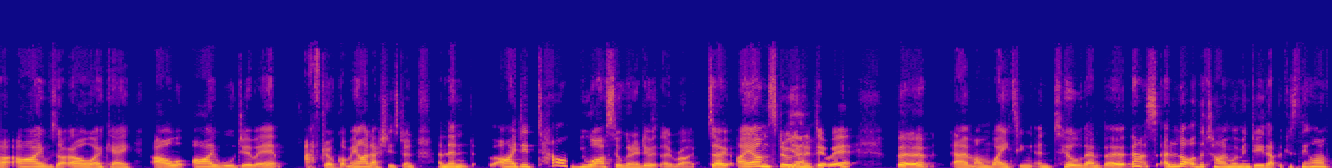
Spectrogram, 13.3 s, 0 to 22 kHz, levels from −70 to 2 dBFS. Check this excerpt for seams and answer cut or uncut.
cut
